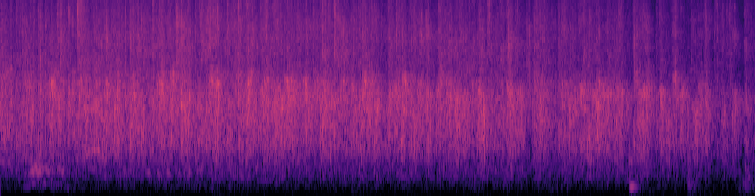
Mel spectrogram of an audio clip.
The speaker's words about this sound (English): Thank you. That's it. You clap it up. That's it.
